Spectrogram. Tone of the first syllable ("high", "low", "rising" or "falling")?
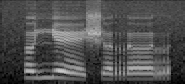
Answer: high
